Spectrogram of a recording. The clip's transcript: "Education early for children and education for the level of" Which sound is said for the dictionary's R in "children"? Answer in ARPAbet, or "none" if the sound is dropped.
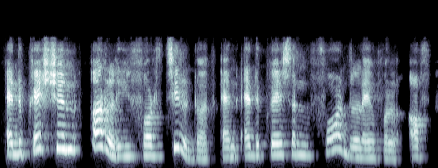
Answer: none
